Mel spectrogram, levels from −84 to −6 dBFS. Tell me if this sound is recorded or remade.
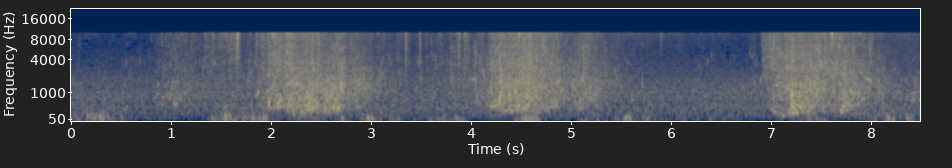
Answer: remade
